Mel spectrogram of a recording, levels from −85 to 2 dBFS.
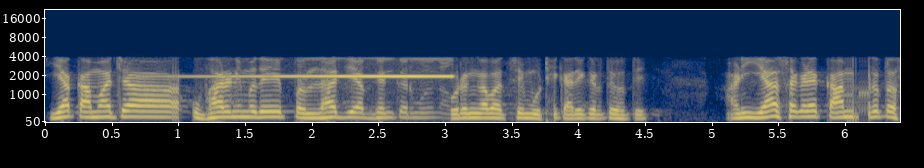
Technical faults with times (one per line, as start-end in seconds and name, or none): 0.68-3.08 loudspeaker feedback squeal
0.96-1.00 packet loss with last packet repeated
3.80-3.82 packet loss with last packet repeated
6.02-6.18 packet loss with last packet repeated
